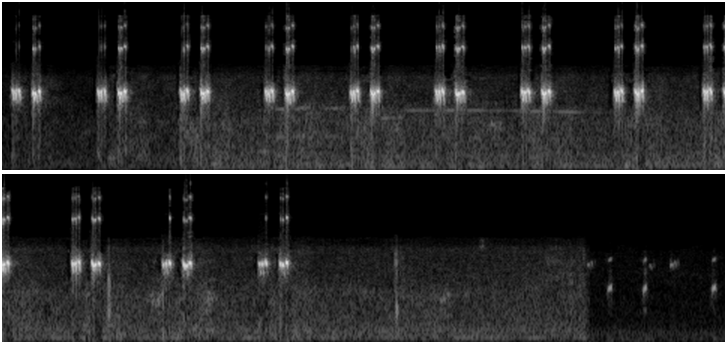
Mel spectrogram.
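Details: Female common quail giving its kirk call (batairi ki awaz): sharp paired clicky notes repeated steadily about every half second for nine seconds, fading into softer scattered notes at the end, against a near-silent background.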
